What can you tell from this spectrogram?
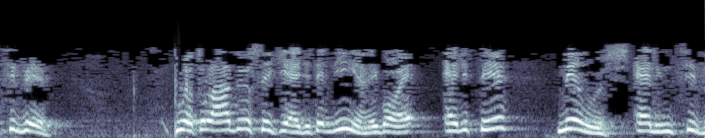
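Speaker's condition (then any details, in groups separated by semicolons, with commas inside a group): No condition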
